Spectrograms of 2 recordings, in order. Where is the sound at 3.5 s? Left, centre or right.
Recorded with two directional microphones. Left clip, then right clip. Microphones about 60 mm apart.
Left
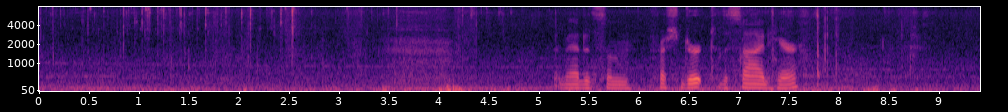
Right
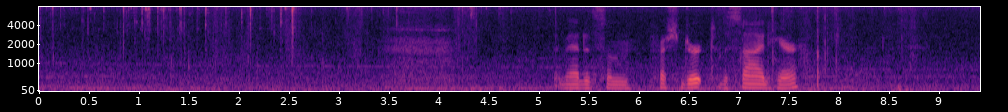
Centre.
